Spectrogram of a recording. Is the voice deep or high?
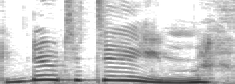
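high. It is said in a higher, undeepened voice.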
